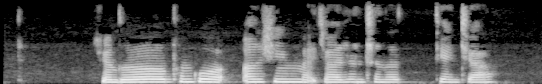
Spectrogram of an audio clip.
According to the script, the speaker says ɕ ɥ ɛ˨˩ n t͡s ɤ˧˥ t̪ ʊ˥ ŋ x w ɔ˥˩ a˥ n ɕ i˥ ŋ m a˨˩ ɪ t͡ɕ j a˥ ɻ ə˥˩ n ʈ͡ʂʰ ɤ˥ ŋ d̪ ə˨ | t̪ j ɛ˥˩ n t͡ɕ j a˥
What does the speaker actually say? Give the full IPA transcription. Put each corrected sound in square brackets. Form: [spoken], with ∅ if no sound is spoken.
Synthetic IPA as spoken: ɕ ɥ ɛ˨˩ n t͡s ɤ˧˥ [t̪ʰ] ʊ˥ ŋ [k] w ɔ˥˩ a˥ n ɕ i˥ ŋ m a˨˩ ɪ t͡ɕ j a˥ ɻ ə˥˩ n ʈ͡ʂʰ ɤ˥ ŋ d̪ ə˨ | t̪ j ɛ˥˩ n t͡ɕ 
